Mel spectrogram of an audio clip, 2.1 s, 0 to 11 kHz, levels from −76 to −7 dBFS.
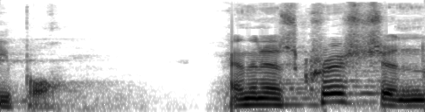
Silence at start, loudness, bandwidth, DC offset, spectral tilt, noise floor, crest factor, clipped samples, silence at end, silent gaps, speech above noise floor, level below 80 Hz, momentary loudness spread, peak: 0 s; -12 LUFS; 10.5 kHz; under 0.1%; -5 dB/octave; -56 dBFS; 14 dB; 0.1%; 0 s; none; 45 dB; -46 dBFS; 12 LU; 0 dBFS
